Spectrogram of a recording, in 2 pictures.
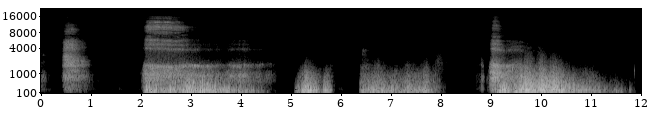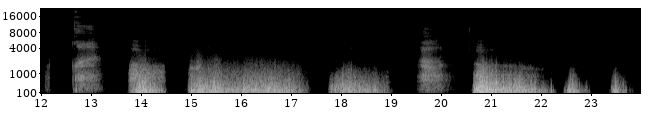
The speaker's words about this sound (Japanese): このままもう一度お耳をふうふうさせていただきますね。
